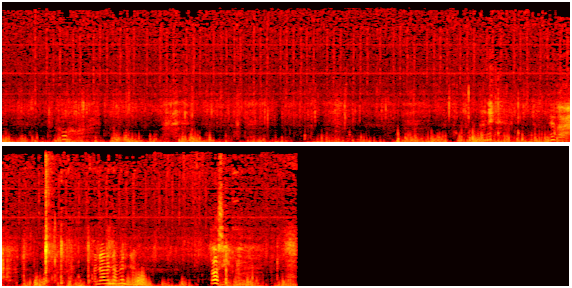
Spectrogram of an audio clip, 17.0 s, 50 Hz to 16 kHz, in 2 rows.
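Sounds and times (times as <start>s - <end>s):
kick scooter rolling on dirt trail: 0.0s - 12.9s.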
